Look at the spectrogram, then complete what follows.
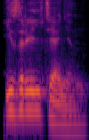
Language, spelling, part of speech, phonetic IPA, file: Russian, израильтянин, noun, [ɪzrəɪlʲˈtʲænʲɪn], Ru-израильтянин.ogg
- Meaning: 1. Israeli 2. Israelite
